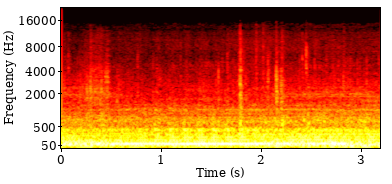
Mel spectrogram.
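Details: 2018 Toyota Camry XSE V6 driving: deep, steady droning hum under road rumble that grows with speed, worse when turning. A worn front wheel bearing; replacing it eliminated the noise.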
